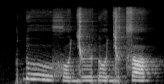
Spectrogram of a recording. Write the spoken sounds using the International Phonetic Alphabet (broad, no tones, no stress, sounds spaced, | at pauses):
ɗ uː x o ɟ ɯː ɗ o ɟ ɯ t͡s ʌ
